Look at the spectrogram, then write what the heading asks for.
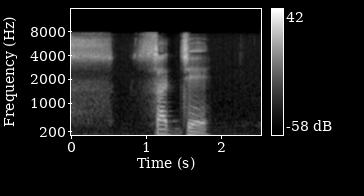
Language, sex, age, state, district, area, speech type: Dogri, male, 18-30, Jammu and Kashmir, Samba, urban, read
